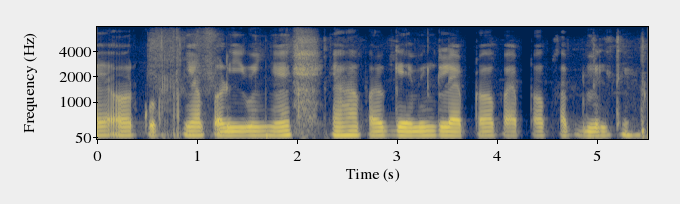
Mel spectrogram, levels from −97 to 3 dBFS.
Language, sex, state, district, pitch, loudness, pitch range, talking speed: Hindi, male, Uttar Pradesh, Lucknow, 110 Hz, -17 LUFS, 110-115 Hz, 150 wpm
